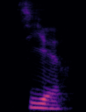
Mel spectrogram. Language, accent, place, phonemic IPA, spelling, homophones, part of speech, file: French, France, Lyon, /sjœʁ/, scieur, sieur, noun, LL-Q150 (fra)-scieur.wav
- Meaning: sawyer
